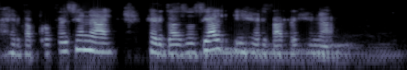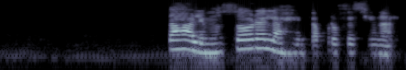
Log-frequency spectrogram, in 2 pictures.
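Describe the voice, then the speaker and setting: A woman's voice: medium pitch, a bit bright, no room sound. Woman teacher giving a dry lecture. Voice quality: measured explanatory delivery with small restarts. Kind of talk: classroom lecture.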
